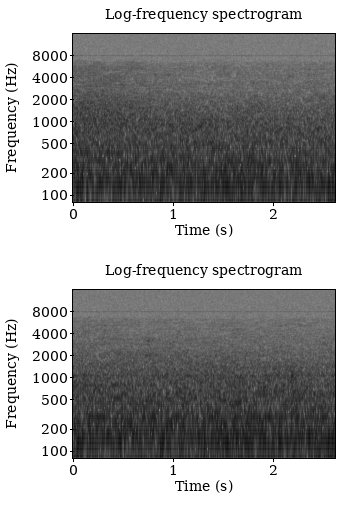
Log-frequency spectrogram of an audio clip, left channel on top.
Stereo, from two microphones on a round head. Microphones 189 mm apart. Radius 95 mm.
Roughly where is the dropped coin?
I don't hear a dropped coin.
